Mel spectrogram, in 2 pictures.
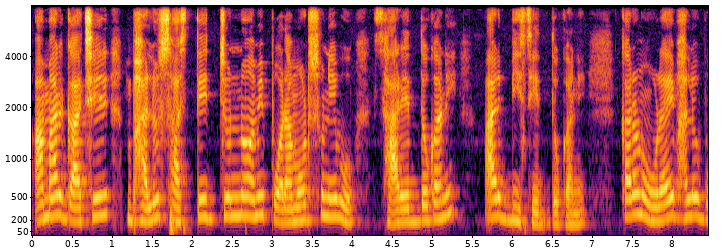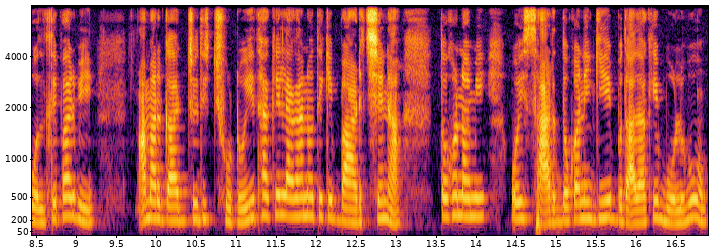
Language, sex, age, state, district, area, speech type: Bengali, female, 60+, West Bengal, Purba Medinipur, rural, spontaneous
